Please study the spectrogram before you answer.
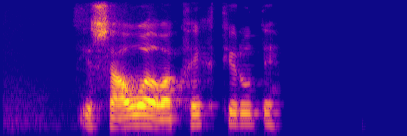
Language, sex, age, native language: Icelandic, female, 50-59, Icelandic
